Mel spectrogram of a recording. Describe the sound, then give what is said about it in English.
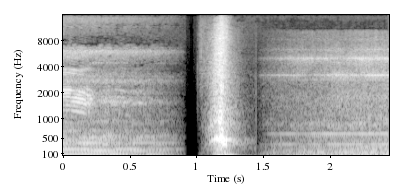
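A single quick whoosh of an arrow thrown by hand, without a bow, cutting through the air, a short, fairly loud swish that rises and fades within a fraction of a second, framed by a low background hum. “I know you don't have a bow, but maybe if you just throw the arrows, they'll do something.”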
